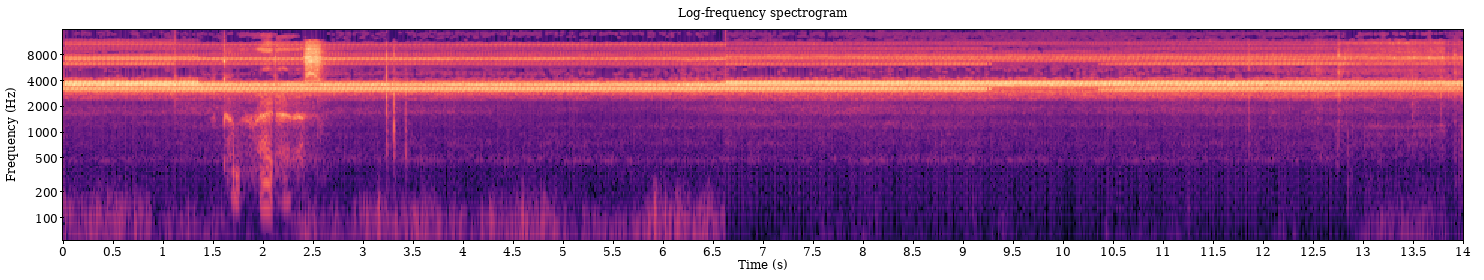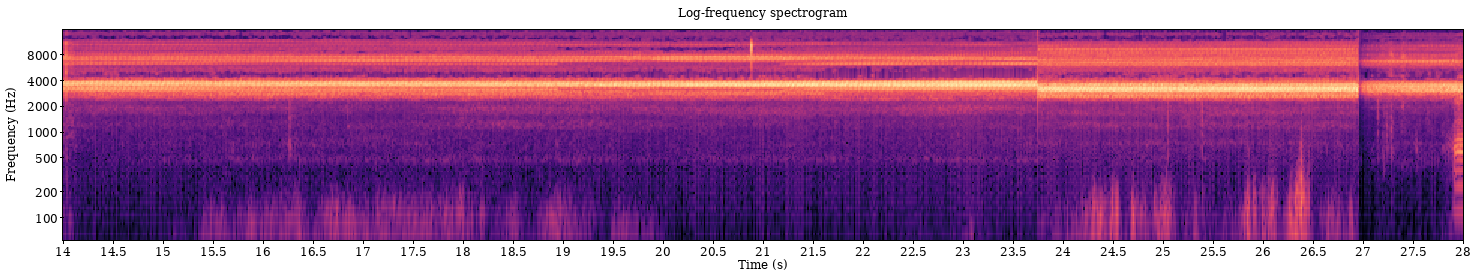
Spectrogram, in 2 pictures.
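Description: Steady, high-pitched chorus of crickets and other insects chirring in the sagebrush. Gusts of low rumble from wind on the microphone come and go.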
